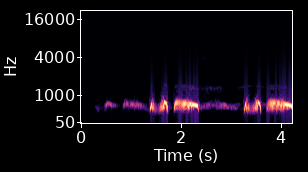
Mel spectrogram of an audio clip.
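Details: Low, rolling spotted dove coo for training decoy birds. Soft murmured coos lead into two loud phrases, each a quick double note followed by a sustained purring coo.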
